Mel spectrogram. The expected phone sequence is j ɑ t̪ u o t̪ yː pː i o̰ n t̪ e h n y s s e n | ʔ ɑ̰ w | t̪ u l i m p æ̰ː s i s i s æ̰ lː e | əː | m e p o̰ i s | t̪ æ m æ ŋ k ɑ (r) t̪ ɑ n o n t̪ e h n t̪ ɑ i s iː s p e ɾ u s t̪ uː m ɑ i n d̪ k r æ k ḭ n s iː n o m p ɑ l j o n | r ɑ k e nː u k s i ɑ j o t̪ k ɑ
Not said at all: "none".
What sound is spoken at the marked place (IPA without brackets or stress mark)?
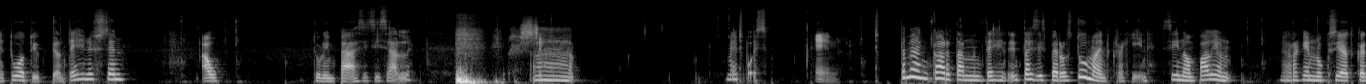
r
